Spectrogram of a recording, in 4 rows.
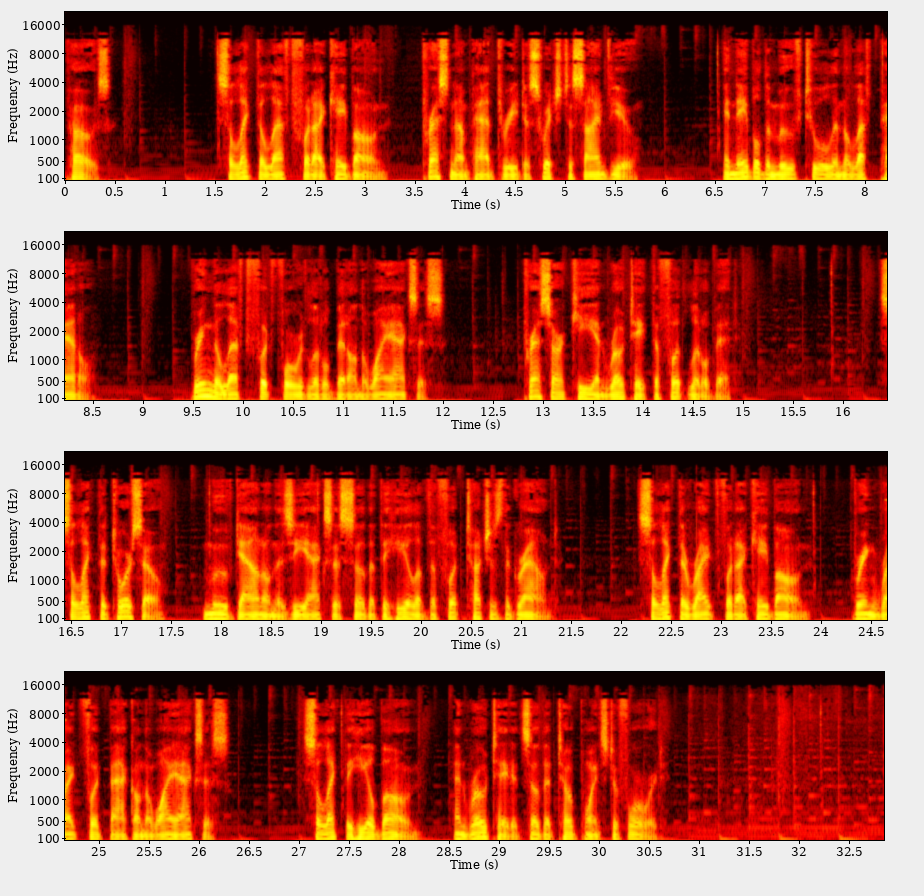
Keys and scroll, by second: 3.1 KP_3, 29.1 r.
